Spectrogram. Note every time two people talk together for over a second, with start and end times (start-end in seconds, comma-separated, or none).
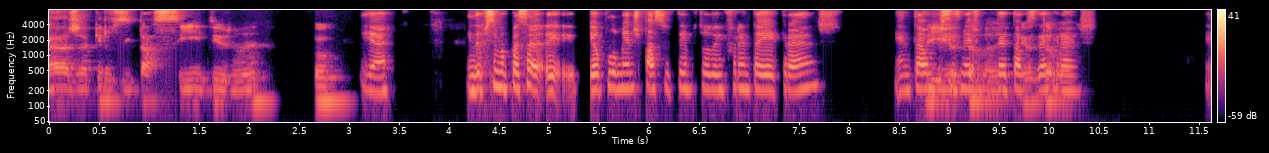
8.8-10.3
